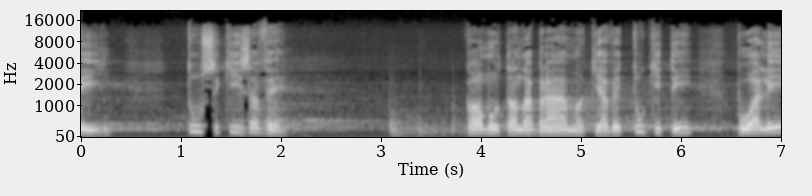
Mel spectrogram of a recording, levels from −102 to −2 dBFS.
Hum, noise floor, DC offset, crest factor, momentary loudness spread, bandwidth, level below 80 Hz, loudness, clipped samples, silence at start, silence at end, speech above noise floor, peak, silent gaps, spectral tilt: none; -48 dBFS; under 0.1%; 20 dB; 23 LU; 16 kHz; -68 dBFS; -21 LUFS; under 0.1%; 0 s; 0 s; 28 dB; -2 dBFS; none; -3 dB/octave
